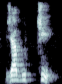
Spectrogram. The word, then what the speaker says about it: jabuti: Jabuti. O ti é forte.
